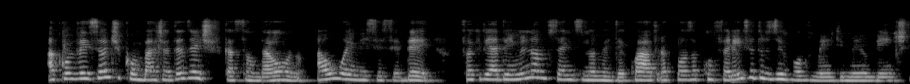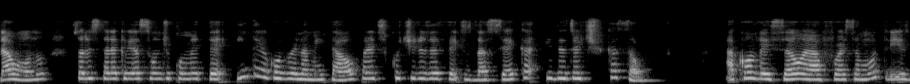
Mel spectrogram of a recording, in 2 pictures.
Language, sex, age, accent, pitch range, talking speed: Portuguese, female, 20-39, Brazilian, 200-265 Hz, 150 wpm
